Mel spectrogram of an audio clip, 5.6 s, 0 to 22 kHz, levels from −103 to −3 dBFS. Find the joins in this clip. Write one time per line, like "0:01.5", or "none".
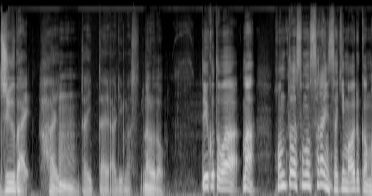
none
